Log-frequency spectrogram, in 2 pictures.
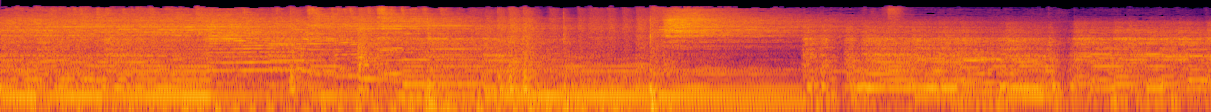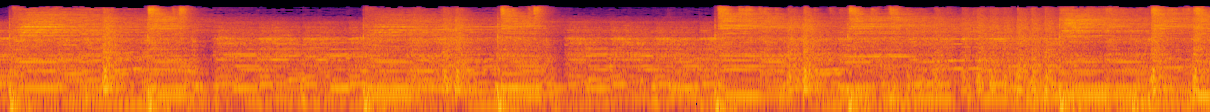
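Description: Live electric guitar and drum kit playing a blues-rock instrumental intro, with the drum hits growing more prominent about a third of the way in.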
